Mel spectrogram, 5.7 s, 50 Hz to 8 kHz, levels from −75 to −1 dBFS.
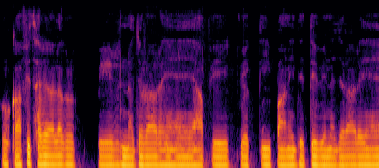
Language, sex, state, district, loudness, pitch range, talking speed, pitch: Hindi, male, Jharkhand, Ranchi, -17 LUFS, 95-100 Hz, 210 wpm, 100 Hz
